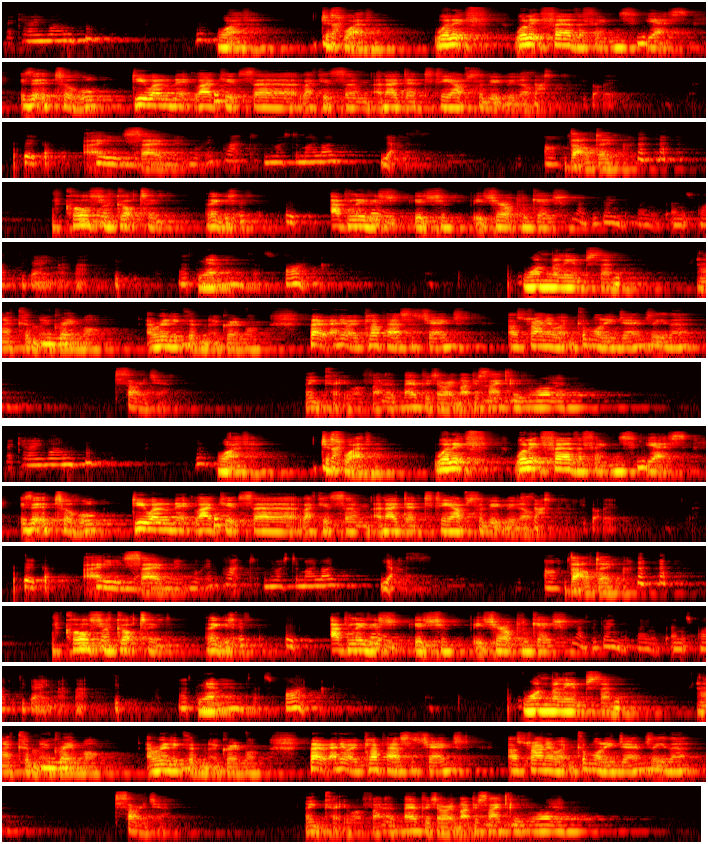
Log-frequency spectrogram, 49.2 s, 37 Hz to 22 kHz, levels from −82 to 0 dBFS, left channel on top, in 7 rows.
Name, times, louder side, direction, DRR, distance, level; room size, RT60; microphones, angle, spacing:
voice 1, 0.2-0.9 1.9-2.1 3.2-3.4 6.3-6.5 9.1-9.2 12.2-12.5 12.9-13.2 14.3-14.5 15.0-17.4 17.9-18.3 19.5-19.9 20.3-20.7 21.9-22.2 22.6-22.7 23.5-23.6 23.9-24.1 24.8-25.1 26.8-29.0 29.9-31.2 35.6-35.9 37.0-37.1, right 2 dB, 65° right, 10 dB, 1.6 m, -38 dB
voice 2, 2.1-2.6 3.2-3.7 4.3-4.9 5.1-6.8 7.2-8.0 8.3-12.4 14.9-15.7 19.8-20.2 21.8-22.7 23.2-23.5 24.4-26.8 30.1-30.3 33.4-34.3 35.1-36.1 36.6-39.9 40.3-42.1 43.4-43.9 45.3-47.4, right 3 dB, 30° right, 8 dB, 1.6 m, -30 dB
voice 3, 47.0-47.9, left 1 dB, 90° left, 2 dB, 4.1 m, -36 dB
26.5 x 11.0 x 9.9 m, 1.1 s
head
